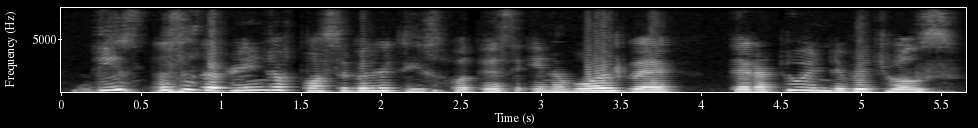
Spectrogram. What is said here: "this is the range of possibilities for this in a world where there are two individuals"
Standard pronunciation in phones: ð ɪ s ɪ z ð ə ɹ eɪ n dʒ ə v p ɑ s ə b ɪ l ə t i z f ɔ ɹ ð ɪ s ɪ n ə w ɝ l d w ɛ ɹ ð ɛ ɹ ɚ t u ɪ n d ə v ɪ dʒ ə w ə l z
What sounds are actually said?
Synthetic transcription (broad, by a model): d ɪ s ɪ z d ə ɹ eɪ n dʒ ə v p ɑ s ə b ɪ l ə t i z f ɔ ɹ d ɪ s ɪ n ə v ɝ l d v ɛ ɹ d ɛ ɹ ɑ t u ɪ n d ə v ɪ dʒ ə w ə l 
